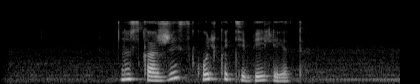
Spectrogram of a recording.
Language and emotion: Russian, neutral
